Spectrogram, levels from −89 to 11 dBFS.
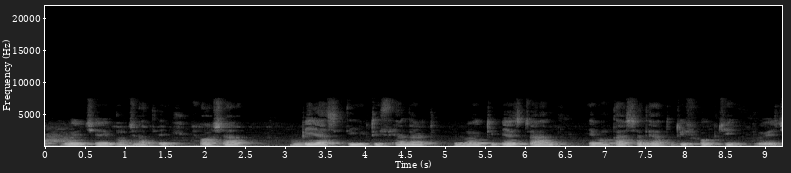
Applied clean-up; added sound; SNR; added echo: none; Brass instrument; 7 dB; reverberation time 0.5 s.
